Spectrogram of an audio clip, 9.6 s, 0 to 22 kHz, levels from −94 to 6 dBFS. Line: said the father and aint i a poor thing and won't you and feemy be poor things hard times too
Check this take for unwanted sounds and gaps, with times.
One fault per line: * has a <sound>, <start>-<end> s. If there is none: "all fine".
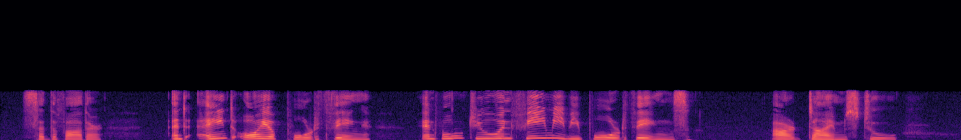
all fine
